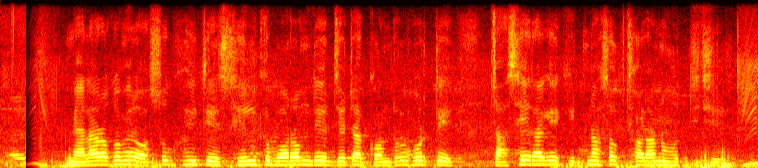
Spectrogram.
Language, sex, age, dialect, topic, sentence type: Bengali, male, 18-24, Western, agriculture, statement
